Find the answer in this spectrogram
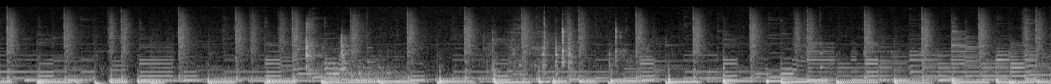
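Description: Background instrumental music with a steady beat.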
